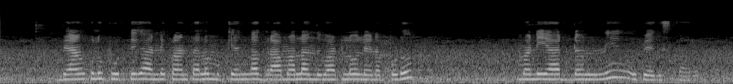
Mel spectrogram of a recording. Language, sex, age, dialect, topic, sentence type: Telugu, female, 18-24, Central/Coastal, banking, statement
